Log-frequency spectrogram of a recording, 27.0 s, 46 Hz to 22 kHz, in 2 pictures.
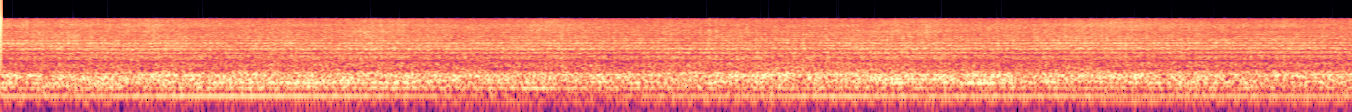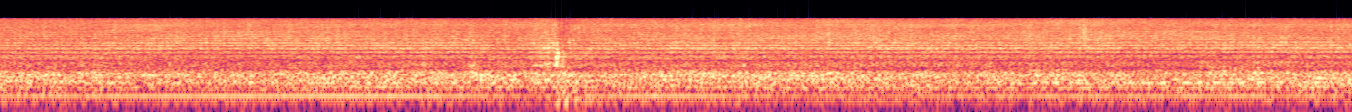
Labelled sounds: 0.0	0.5	vessel noise, 1.4 to 2.0 kHz

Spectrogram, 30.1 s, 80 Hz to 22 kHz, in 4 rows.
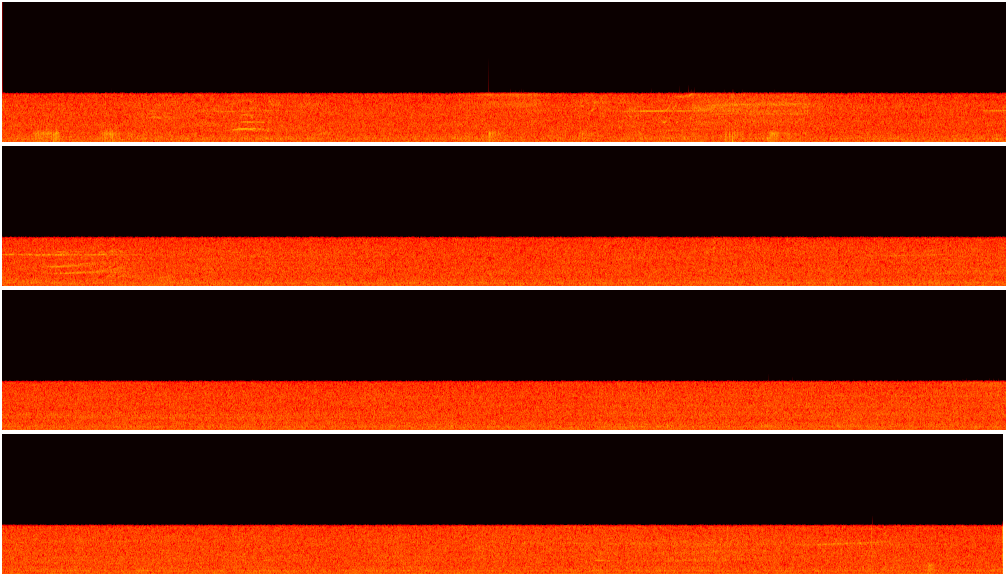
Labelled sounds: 7.4	8.5	killer whale, 1.7 to 5.6 kHz

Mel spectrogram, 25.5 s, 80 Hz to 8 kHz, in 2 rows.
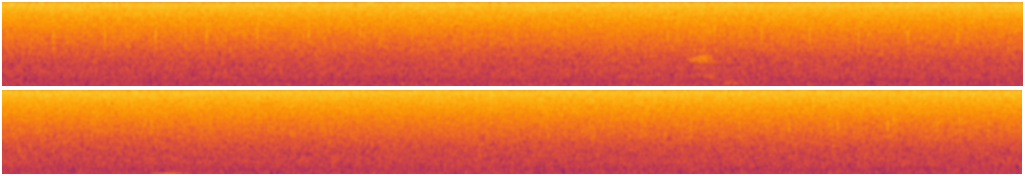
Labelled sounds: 8.6	8.9	noise likely from the mooring, 0.90 to 1.2 kHz

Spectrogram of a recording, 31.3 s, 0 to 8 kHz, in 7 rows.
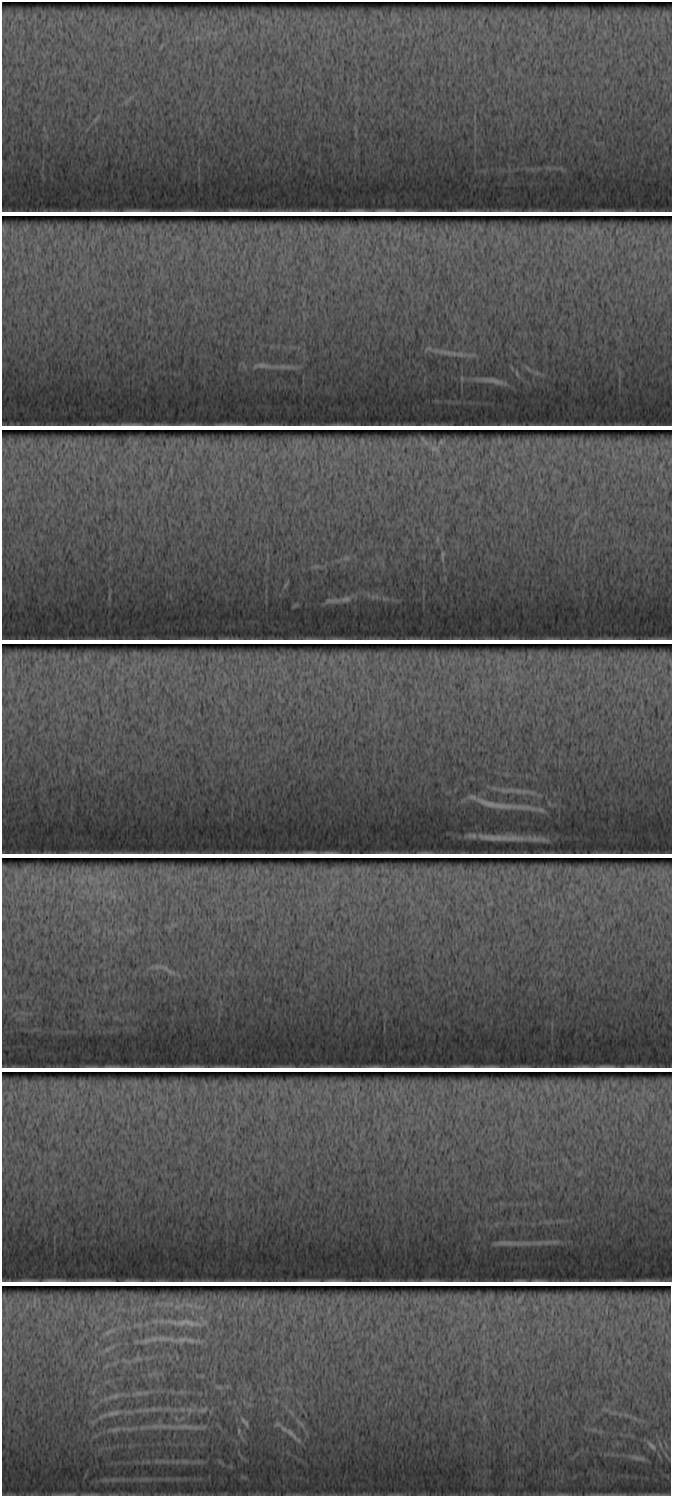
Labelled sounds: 3.3	3.8	killer whale, Bigg's (transient), 1.5 to 1.8 kHz
6.0	6.5	killer whale, Bigg's (transient), 2.2 to 3.1 kHz
7.3	7.9	killer whale, Bigg's (transient), 0.83 to 3.0 kHz
11.0	11.8	killer whale, Bigg's (transient), 1.3 to 7.9 kHz
16.4	17.1	killer whale, Bigg's (transient), 1.6 to 3.2 kHz
17.9	19.1	killer whale, Bigg's (transient), 1.3 to 3.9 kHz
25.5	26.2	killer whale, Bigg's (transient), 1.4 to 2.4 kHz
27.4	28.3	killer whale, Bigg's (transient), 1.2 to 7.3 kHz
30.8	31.2	killer whale, Bigg's (transient), 1.3 to 3.3 kHz

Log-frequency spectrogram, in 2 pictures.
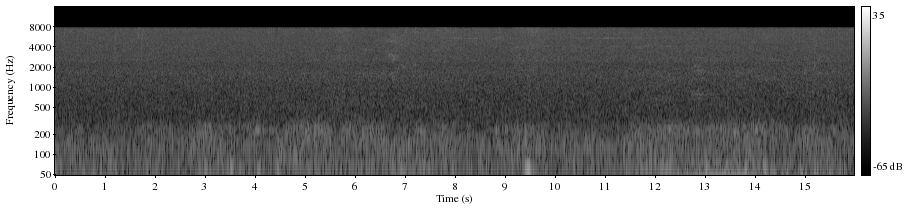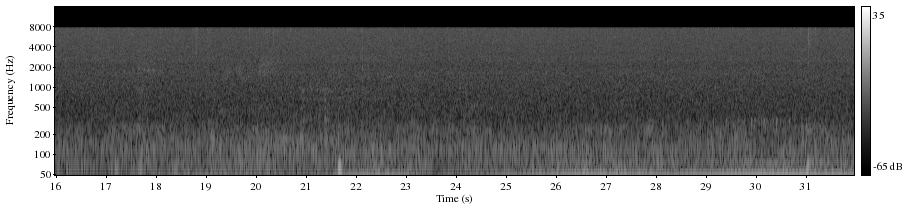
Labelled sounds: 8.6	12.6	killer whale, 3.5 to 6.1 kHz

